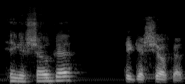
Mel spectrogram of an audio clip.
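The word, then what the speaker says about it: Higashioka: Catchers, we've got I'm gonna try to pronounce this name. Kyle Higashoka. Higashoka, thank you.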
